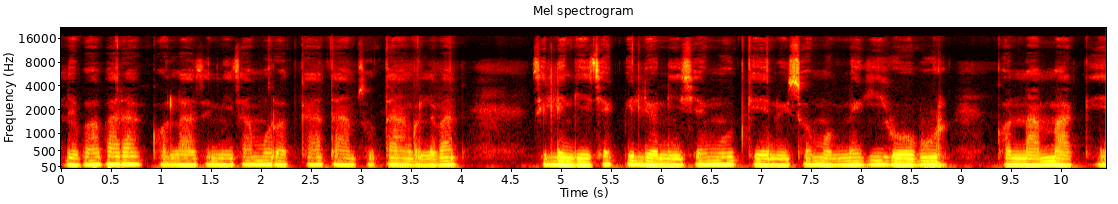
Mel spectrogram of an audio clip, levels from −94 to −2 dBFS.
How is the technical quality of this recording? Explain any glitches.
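No technical faults can be heard anywhere in the recording, so there are no glitches to explain.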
